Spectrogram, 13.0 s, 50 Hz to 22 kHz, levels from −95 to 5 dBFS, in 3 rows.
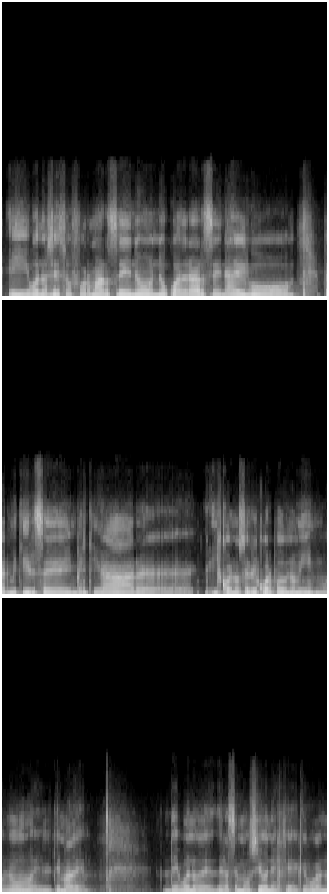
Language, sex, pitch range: Spanish, male, 115-130 Hz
